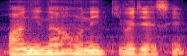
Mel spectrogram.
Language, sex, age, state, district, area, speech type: Urdu, male, 18-30, Delhi, South Delhi, urban, spontaneous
